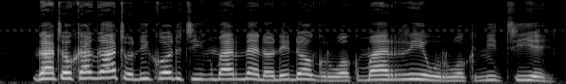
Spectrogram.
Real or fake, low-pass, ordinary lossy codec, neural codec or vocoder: real; none; none; none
